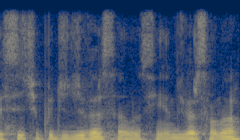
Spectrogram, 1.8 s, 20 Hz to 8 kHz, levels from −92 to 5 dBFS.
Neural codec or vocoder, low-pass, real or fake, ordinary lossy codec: none; 7.2 kHz; real; none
